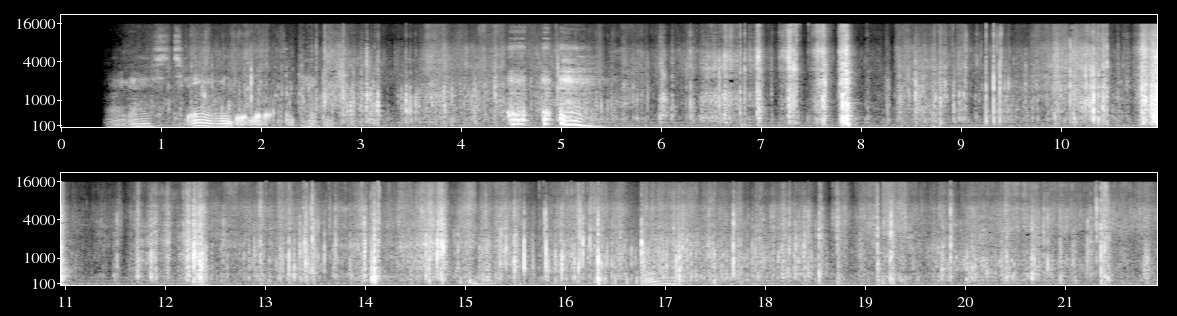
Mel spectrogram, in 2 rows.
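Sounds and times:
paper envelope rustling and crinkling: 0:01.1 - 0:21.9
paper ripping: 0:01.3 - 0:21.9.

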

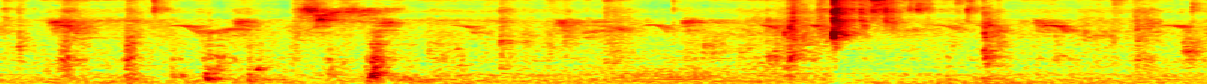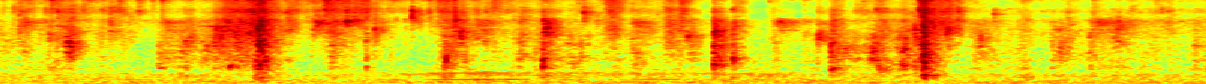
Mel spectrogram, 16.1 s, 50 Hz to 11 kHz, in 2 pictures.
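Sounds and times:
water splashing on tiled floor: 0:05.1 - 0:06.6, 0:08.1 - 0:12.9, 0:13.5 - 0:14.8.

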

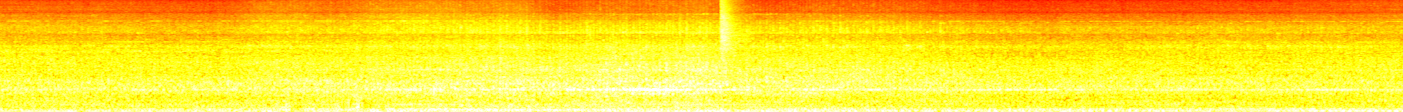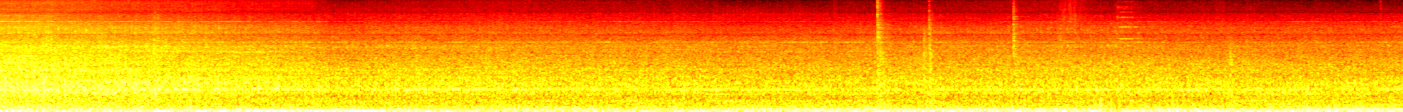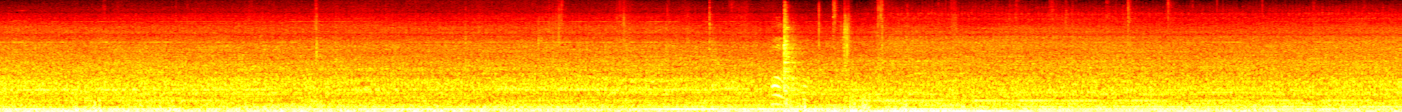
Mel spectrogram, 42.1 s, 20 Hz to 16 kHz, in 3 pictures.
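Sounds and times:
diesel engine idling: 0:00.0 - 0:42.0.

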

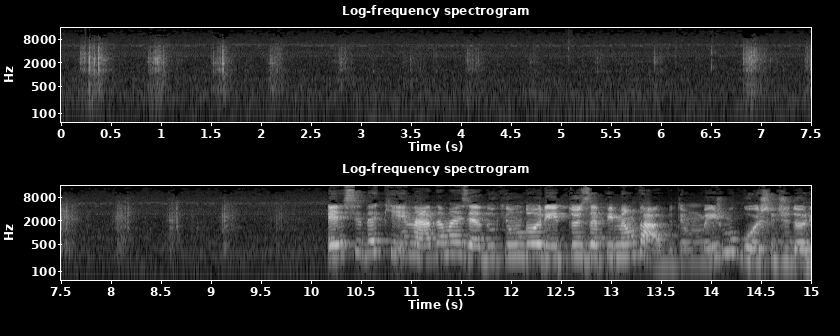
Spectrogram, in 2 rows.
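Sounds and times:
tortilla chip crunching: 0:00.0 - 0:09.9.

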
